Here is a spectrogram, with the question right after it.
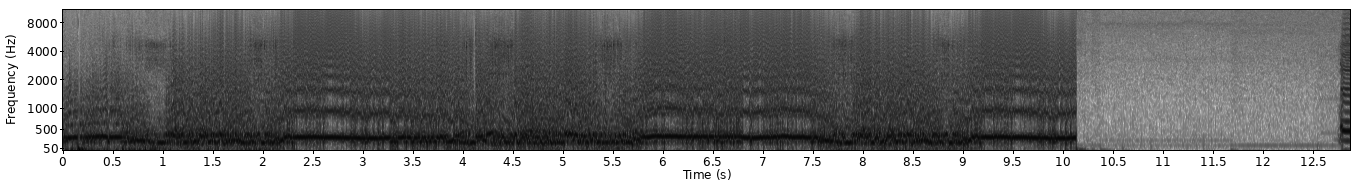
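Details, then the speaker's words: Loud, musical, whistling wheezes (sibilant dry rales) through repeated breath cycles, in both phases but mainly on expiration, from narrowed small airways as in asthma. "pájaros o al silvido del aire al pasar por una hendidura se oyen en todo el tórax y a veces son escuchados a distancia son movibles y cambiantes aparecen los dos tiempos respiratorios principalmente a la expiración"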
